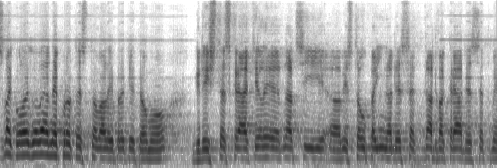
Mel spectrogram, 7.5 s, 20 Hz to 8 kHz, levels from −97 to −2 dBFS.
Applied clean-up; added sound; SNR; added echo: neural separator model SepFormer DNS4.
